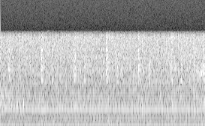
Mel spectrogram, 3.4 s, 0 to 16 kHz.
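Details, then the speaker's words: Homemade low temperature differential Stirling engine with a ball-bearing crank, on a cup of hot boiling water, runs 15–20 minutes: soft, even ticks about twice a second with no scraping or hesitation; running smoothly. "with it just like this running on just the hot water it'll run for 15 or 20 minutes when you start off with a good cup of hot boiling water"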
